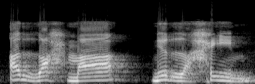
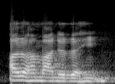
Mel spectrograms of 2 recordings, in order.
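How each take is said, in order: First: Slow 'الرحمن الرحیم', held vowels; correct recitation. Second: 'الرحمن الرحیم' run together; hurried wrong recitation. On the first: Teacher shows the right reading, slow correct recitation. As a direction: stretch 'الرحمن الرحیم' with fine throaty ح. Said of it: "صحیح پڑھنے کا طریقہ". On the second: Teacher shows people reading in haste, hurried recitation. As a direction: rush 'الرحمن الرحیم' with a plain h. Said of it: "جلدی میں پڑھ جاتے ہیں". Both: Shown as a demonstration.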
